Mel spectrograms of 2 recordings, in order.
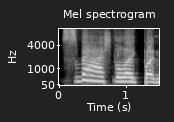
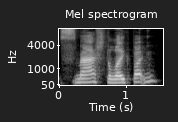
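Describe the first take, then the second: First: Loud, high, slow punch on "smash"; imitating her son. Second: Slow "smash the like button", rising at the end; tentative slogan. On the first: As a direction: belt out the slogan like your son. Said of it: "my son says". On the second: Pretend. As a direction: try out "smash the like button" slowly, ending on a lift. First try before imitating son.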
